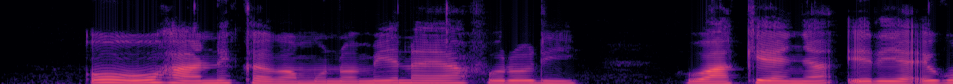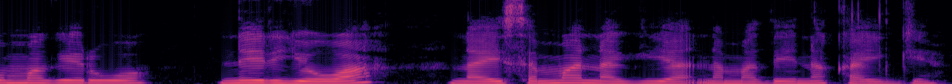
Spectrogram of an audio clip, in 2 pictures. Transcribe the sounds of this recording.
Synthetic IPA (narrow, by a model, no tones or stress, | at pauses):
oɦanekaɣamonɔmenajafoɾoɾi | wakɛɲaʔeɾeaʔeɣomaɣeɾwɔ | neɾiɔwa | naesɛmanaɣianamaðenakaiɣe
